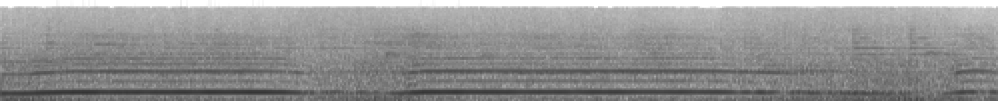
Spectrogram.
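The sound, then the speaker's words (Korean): A steam train's whistle blows in long sustained tones, briefly breaking and resuming, over a low rumbling chug of the locomotive, with no voices; a special train carrying Abraham Lincoln's remains home to Illinois. “그리고 나서 유해는 특별 열차에 실려서 고향인 일리노이로 돌아갔습니다.”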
